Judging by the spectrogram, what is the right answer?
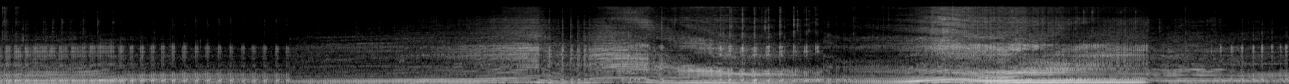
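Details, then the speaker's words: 1974 Kawasaki G5 100cc two-stroke barn find, stored since 1985, on test ride under throttle: buzzy revs flare up and down without the bike pulling, the clutch barely works and slips, not putting power to the ground. Clutch slip. "the clutch barely works uh this thing is just slipping all over the place you can hear it on the video where I give it the beans and it doesn't go anywhere"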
